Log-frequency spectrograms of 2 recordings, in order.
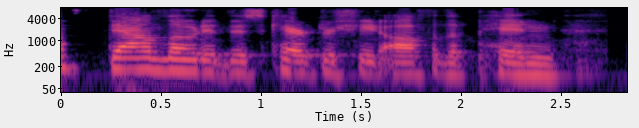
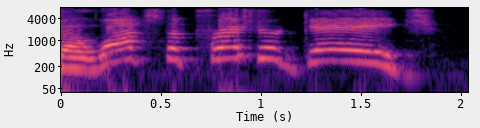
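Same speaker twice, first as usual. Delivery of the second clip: shrill, very high, in-character shout; 14 semitones higher than usual. Player in a tabletop game yelling down at Harg, yelling in character. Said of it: "I'm gonna yell down at Harg".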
